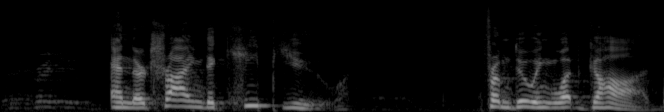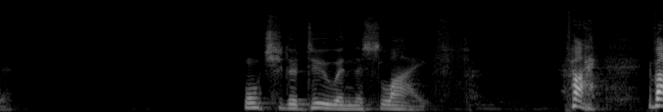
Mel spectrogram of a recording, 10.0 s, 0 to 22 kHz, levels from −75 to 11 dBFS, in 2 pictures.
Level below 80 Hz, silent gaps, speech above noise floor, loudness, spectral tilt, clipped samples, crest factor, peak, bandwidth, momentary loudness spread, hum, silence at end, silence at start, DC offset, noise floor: -74 dBFS; none; 50 dB; -30 LUFS; -6.5 dB/octave; under 0.1%; 26 dB; -6 dBFS; 16 kHz; 14 LU; none; 0 s; 0.3 s; under 0.1%; -79 dBFS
